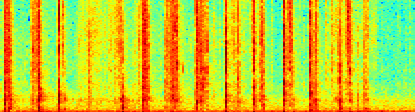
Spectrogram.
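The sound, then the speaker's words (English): Tarot and oracle cards are shuffled and pulled from their decks. Many quick, crisp papery flicks and slaps come in an uneven rapid rhythm, fairly faint and without talk. “So I'm going to pull a tarot card, and then I will also pull a sovereign oracle card.”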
